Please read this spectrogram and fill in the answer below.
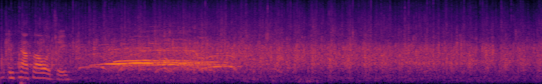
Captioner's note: audience applauds and cheers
